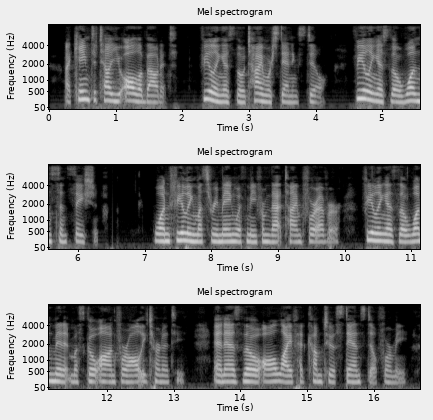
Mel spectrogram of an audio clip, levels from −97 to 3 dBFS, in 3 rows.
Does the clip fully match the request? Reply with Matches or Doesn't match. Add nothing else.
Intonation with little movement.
Matches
